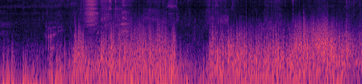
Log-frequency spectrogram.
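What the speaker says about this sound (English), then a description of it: "Yeah, wind's gonna kick up on me." Wind buffeting an outdoor microphone while fishing below Denison Dam's tailrace: loud, continuous rumbling gusts with surges and a brief lull, no voices.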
